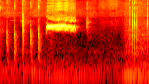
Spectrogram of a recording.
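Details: Javan myna, sung as a model for training cage birds: scattered clicks, then a loud, steady, buzzy whistle held for about half a second, a pause, and more soft clicks.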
